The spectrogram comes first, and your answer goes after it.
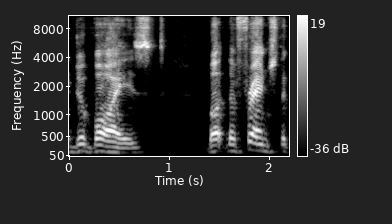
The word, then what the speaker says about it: Du Bois: author and editor w.e.b dubois in america's in america they say du bois but the french the correct pronunciation is dubois it's a french name w e b dubois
